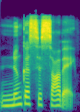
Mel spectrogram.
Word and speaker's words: nunca se sabe: This one gives us a totally different bouncing phonetic rhythm. Notice the two peaks. We've got noon at the beginning and sa near the end. Also, definitely pay attention to how sabe ends in the phonetic spelling. It's b, not bay or bay. It's a very soft e sound.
